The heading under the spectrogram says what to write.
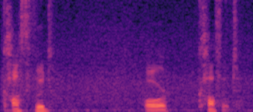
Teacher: that TH sound can be silent and just pronounced like a H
